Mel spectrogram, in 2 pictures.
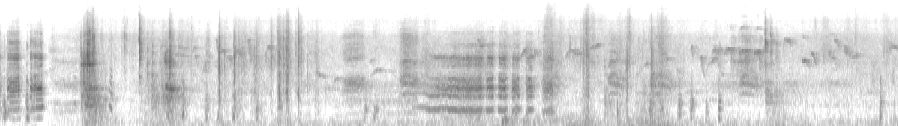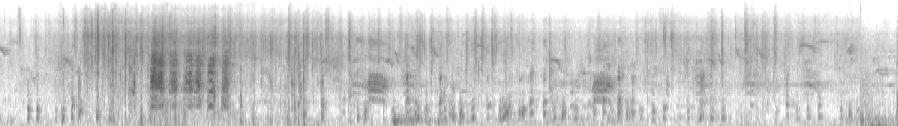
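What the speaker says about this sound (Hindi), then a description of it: "अब ज़रा मुर्गियाँ जो एंजॉय कर लेंगी बाहर घूमना फिरना" Chickens clucking while roaming outside, with scattered close clucks and calls that grow busier and louder in the second half, no talking.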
